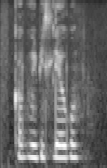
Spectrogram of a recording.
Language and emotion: Russian, neutral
